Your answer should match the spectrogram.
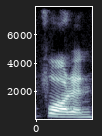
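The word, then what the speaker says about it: foreign: तो ये हो गया बिलीव, और ये है फॉरेन, क्या है, फॉरेन, ए या ए साउंड करके, फॉरेन, ए करके साउंड आ रहा है इसका, फॉरेन, इस तरीके से।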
